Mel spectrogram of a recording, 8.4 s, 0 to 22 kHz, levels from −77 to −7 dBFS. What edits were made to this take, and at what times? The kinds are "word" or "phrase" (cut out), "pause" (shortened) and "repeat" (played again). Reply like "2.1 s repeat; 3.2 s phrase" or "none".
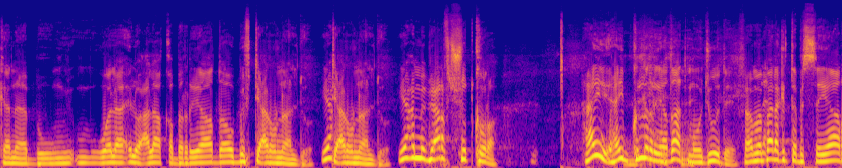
3.3 s repeat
